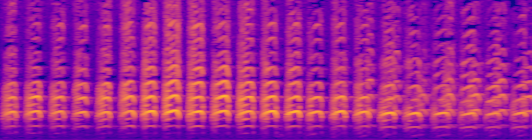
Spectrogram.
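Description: A hawk calling in a rapid, steady series of short, arched notes, about four a second.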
